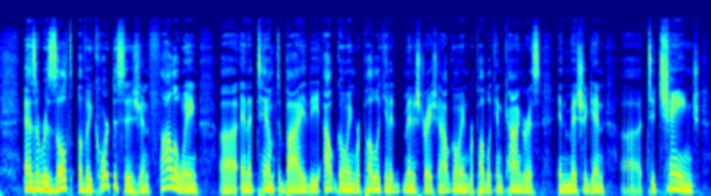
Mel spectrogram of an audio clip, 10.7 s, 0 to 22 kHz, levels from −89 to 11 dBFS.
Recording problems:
none

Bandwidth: 14.5 kHz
